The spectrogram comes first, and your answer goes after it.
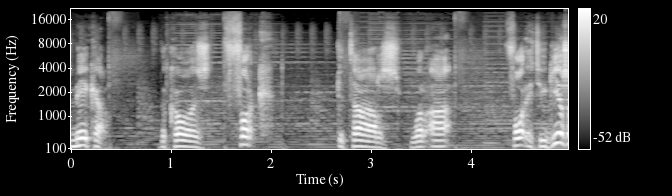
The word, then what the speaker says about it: Furch: taking the guitar to meet its maker, because Furch guitars were at 42 Gear Street, and I managed to get some studio time to talk with the main man, Mr. Peter Furch.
